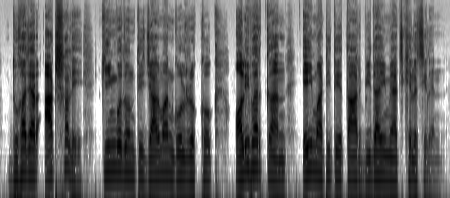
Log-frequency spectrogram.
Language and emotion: Bengali, neutral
